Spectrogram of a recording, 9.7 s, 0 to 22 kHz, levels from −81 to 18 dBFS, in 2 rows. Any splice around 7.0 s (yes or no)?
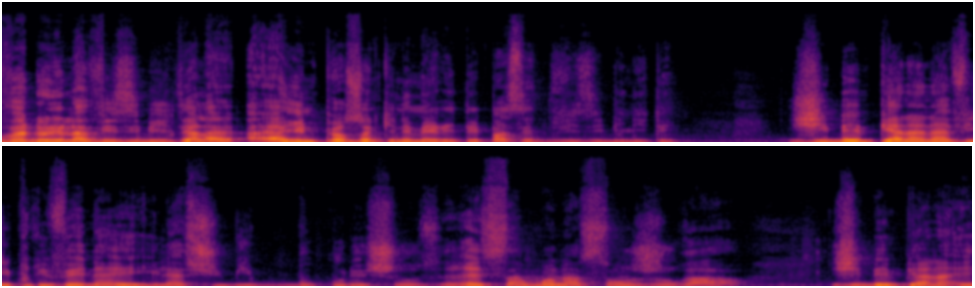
no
